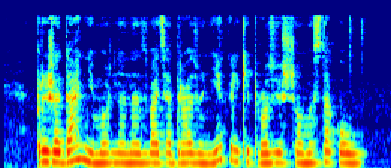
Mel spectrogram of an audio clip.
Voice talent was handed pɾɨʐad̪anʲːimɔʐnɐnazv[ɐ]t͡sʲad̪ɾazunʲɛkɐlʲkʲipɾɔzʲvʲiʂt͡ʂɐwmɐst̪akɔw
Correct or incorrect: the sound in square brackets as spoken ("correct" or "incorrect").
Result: incorrect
